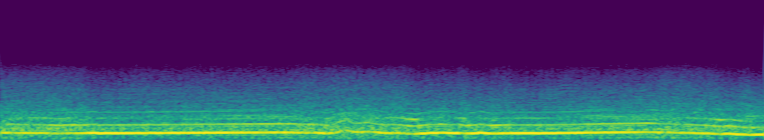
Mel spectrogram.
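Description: Fiat Punto hillclimb race car's engine pulling hard, heard from inside the cabin. The note holds nearly steady, wavers and dips briefly about three seconds in, and drops a little near the end.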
